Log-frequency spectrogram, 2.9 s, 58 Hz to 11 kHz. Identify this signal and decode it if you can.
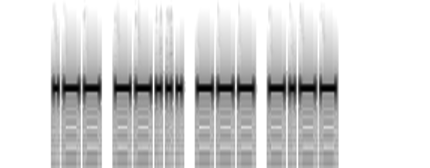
Morse code, heard as a keyed tone, about 36 wpm, 700 Hz. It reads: W7OY
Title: USA Call Signs - 4 Characters - Repeated 3x - 35wpm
